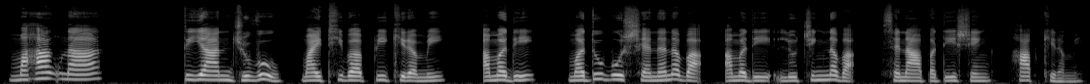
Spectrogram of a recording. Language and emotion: Manipuri, neutral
